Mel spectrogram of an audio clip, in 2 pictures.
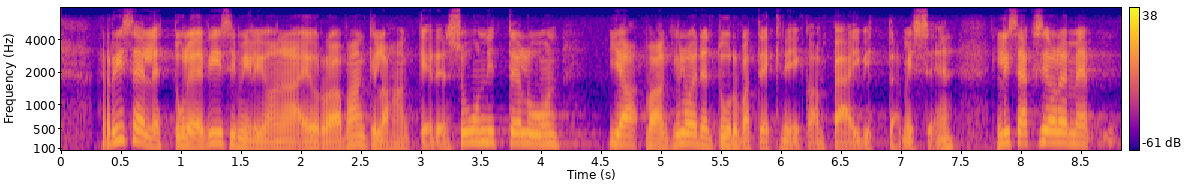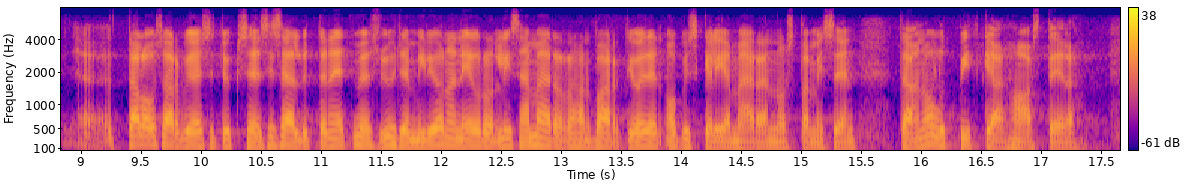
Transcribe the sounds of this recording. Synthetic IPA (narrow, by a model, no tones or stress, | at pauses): riselːet̪t̪uleːʋiːsimiljoːnɑːe̞uroɑʋɑŋkilɑɦɑ̰ŋkːḛidensuːnːit̪ːeluːn | jɑʋɑŋkiloident̪urʋɑt̪eknḭːkɑ̰mpæiʋḭt̪ːæ̰mḭsḛːnlisæksiolemːe | t̪ɑlousɑrʋioesit̪ykseːnsisælːyt̪ːæneːt̪myøsyhdemmiljoːnɑneuɾonlisæmæːɾærɑɦɑnʋɑrt̪io̞idenʔopiskeliɑmæːɾænnost̪ɑmiseːnt̪æːonolːut̪̚pit̪kæːnɦɑːst̪eːnɑ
